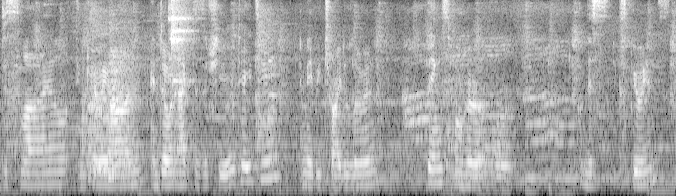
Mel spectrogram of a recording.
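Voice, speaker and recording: A woman with a loud voice reading and talking casually about recovery, laughing between points. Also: lowish voice, moderate pace. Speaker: recovery vlogger. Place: coffee shop. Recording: loud music in a coffee shop.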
